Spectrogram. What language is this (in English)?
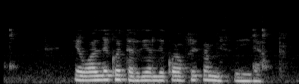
Basque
